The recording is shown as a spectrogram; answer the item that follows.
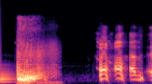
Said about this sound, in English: Dog fart.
